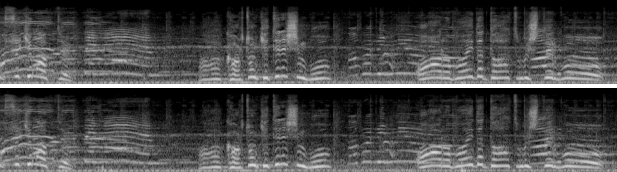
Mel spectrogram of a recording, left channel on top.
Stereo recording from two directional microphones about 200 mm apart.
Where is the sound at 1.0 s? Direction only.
15° right (ahead or behind).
